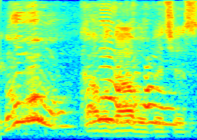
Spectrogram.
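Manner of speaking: high squawky gobbling turkey; turkey impression. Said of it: "That's my turkey impression".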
